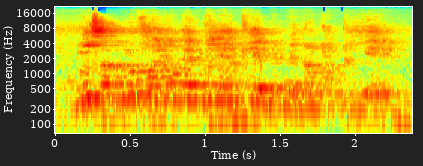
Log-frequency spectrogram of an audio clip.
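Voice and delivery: ordinary talk, nothing marked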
